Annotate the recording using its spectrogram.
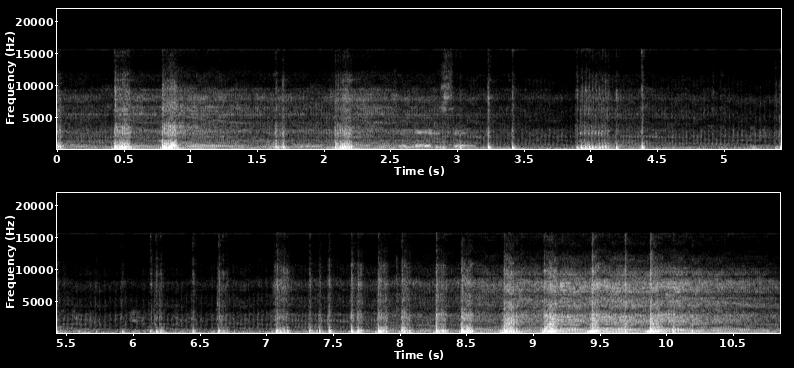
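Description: A motorcycle engine idles and blips close by.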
